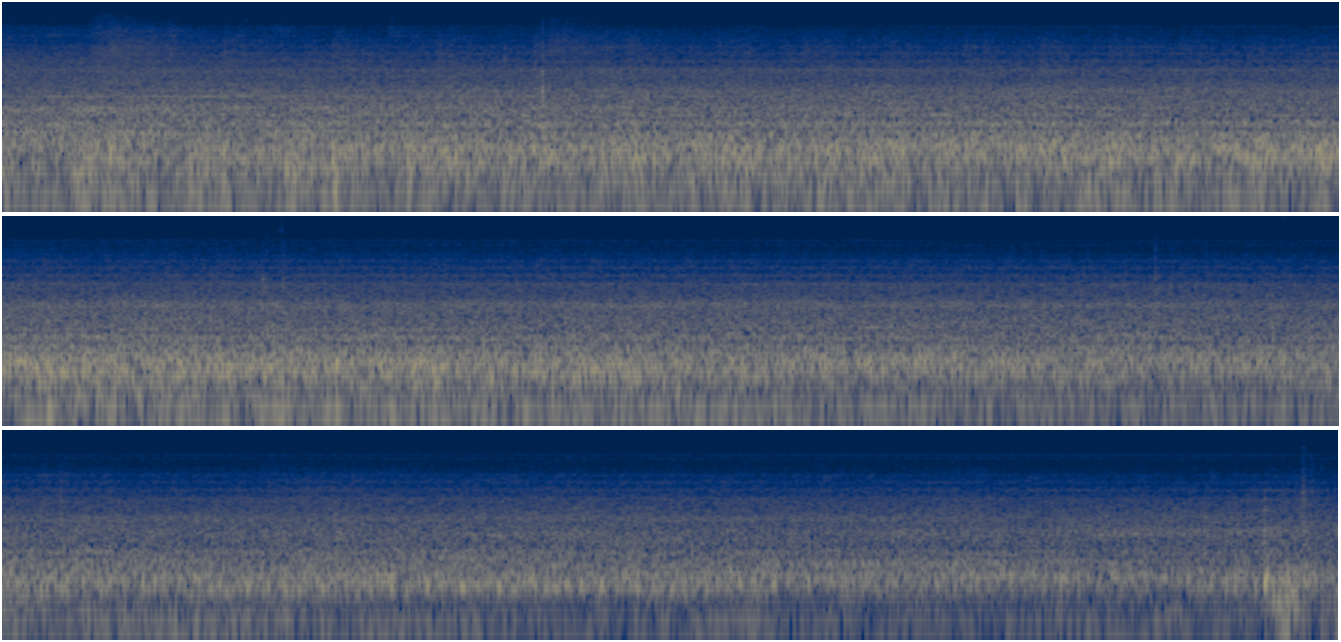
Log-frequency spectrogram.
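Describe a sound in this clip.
A train rumbles away along the tracks, slowly fading.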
